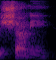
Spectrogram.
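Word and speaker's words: שני: In Hebrew, too, is S-H-N-I, Shane, and pronounced as Shani.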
